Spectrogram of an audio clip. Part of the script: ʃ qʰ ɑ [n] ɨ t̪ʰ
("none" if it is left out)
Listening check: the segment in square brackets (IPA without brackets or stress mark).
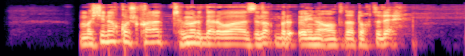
n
